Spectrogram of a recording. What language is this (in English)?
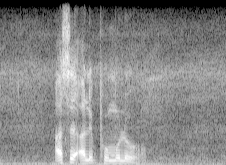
Southern Sotho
